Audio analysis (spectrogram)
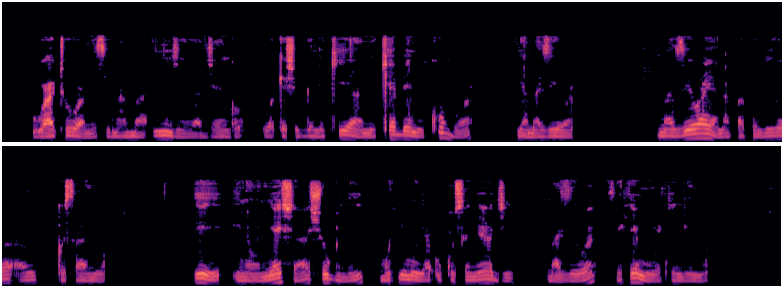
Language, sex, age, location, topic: Swahili, male, 18-24, Kisumu, agriculture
